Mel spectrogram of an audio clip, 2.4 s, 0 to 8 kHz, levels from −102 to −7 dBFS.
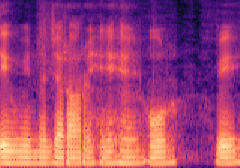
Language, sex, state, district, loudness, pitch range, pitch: Hindi, male, Uttar Pradesh, Jalaun, -20 LUFS, 100-105 Hz, 100 Hz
